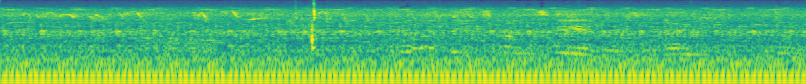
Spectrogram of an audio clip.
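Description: A vehicle engine idling with a steady low rumble, with short high bird chirps above it and one sharp click about a second and a half in.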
